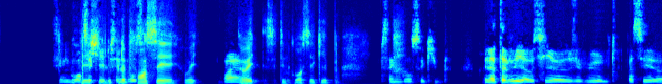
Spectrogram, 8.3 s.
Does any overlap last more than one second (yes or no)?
yes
